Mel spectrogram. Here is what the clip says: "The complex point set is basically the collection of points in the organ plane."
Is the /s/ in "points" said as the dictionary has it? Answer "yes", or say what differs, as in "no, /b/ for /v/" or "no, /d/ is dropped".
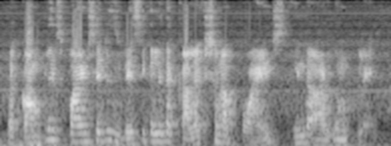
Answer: yes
